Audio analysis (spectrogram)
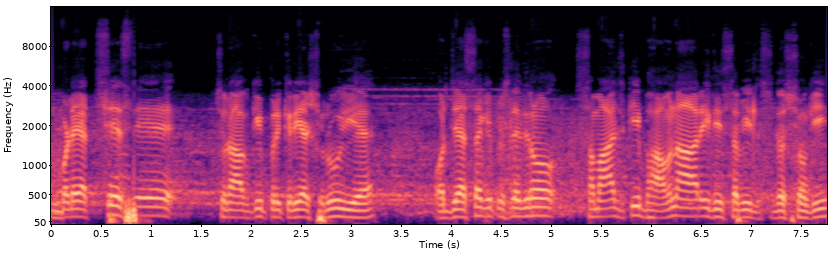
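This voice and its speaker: Medium-pitched male speech over noticeable background noise. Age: 60s. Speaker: lawyer and community leader. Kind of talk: interview.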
